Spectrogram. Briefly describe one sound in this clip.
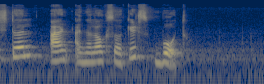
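A woman speaks calmly into a close microphone.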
